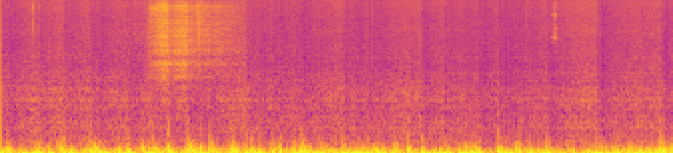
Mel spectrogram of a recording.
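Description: Car running, heard from inside the cabin as a loud, low, steady rumble.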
